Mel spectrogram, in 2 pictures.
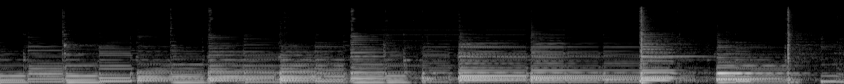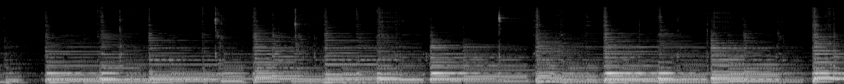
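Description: From 3.65 to 5.65 s, computer activity noise: computer load disturbs the shared ground, giving a faint buzz around 1 kHz, a thin spectrogram line.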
